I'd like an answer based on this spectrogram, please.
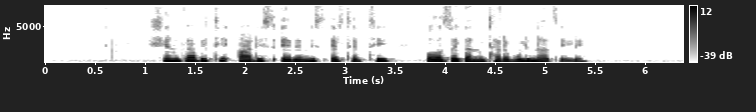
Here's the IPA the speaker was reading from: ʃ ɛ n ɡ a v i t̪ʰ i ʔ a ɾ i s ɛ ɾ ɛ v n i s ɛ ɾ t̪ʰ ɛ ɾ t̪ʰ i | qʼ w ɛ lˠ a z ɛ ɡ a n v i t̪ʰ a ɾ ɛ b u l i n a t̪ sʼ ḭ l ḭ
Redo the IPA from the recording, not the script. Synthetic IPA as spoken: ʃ ɛ n ɡ a v i t̪ʰ i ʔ a ɾ i s ɛ ɾ ɛ v n i s ɛ ɾ t̪ʰ ɛ ɾ t̪ʰ i | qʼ w ɛ lˠ a z ɛ ɡ a n v i t̪ʰ a ɾ ɛ b u l i n a t̪ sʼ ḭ l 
